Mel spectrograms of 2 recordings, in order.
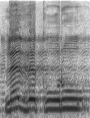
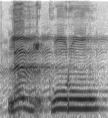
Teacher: Huruf zal tu jaga sikit, jangan bagi dia ada qalqalah. Ya bani Israil ladhkuru, jangan ladhkuru, dia bunyi z tu tak kena.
